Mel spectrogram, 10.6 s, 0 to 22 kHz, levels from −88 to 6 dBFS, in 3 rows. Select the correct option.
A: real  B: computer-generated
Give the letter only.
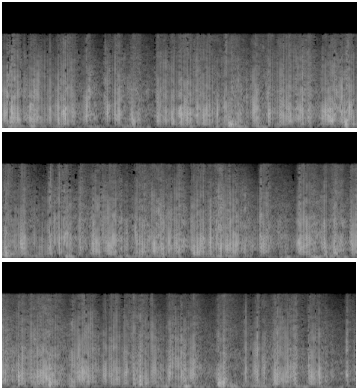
B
